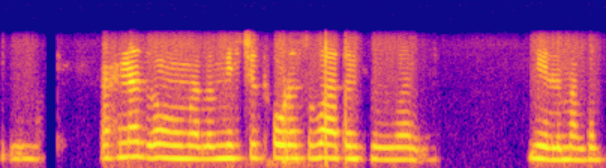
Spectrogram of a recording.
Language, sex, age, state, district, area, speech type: Kashmiri, female, 18-30, Jammu and Kashmir, Pulwama, rural, conversation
